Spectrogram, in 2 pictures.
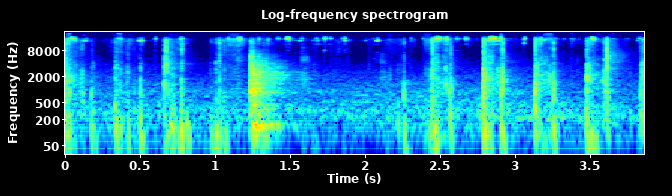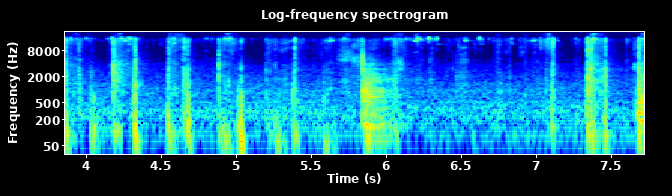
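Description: Tarot cards being shuffled in a fortune-reading session, a dense run of quick crisp riffling flicks and soft slaps, close and fairly loud, with two sharper bursts of snapping card edges partway through and no talk.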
